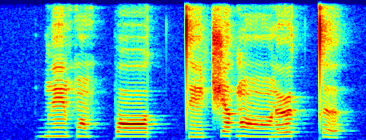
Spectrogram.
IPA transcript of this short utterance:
b ẽ p ɔ̃ pː ɔː tː ẽ t͡ʃ ɐ ɠ ɔ̃ː ɾ ə˞ tː ə

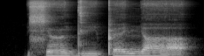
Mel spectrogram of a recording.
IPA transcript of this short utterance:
ɕ ɐ̃ d i pʼ ɛ ɲ a

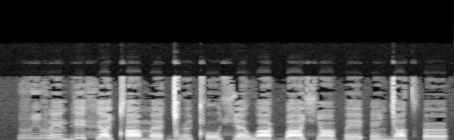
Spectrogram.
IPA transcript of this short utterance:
v i˦ v ẽ˧ bʲ e˦ fʲ a˧ cʰ a˦ m ɛ˨ ɡ͡ǀ ø˦ cʰ o˨ ç ɛ˧ w a˦ ɡ͡b a˦ ç ã˨ p e˦ ʔ ẽ˨ ɟ a˧ t͡sʼ œ˧

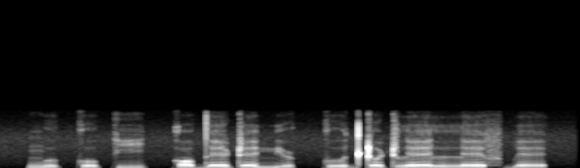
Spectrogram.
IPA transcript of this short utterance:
ŋ ʊ kː o k i kː ɔ d̪ ɛ ʈ ɛ mʲ ə˞ kː ʊ d ʈ ɤ ʈ l ɛ lː ɛ f b ɛ

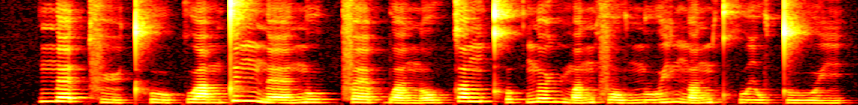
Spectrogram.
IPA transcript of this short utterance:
n̪ ɛː˥ t̚ f yː˨˩ t̪ʰ uː˨˩ kʷ aː˨ m t̪ ɪ˥ ŋ n̪ ɛː˨ n̪ uː˧ k̚ f ɛː˧ p̚ w ɐ˨ n o˨ w k ɐ˥ ŋ kʰ ʊ˧ k̚ n̪ ɵ˥ ɥ m ɐ˨˥ n f o˨ w n̪ uː˨˥ j ŋ ɐ˨˥ n kʷʰ iː˧ w t̪ uː˧ j

